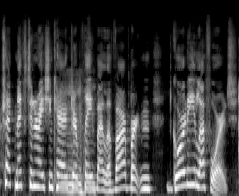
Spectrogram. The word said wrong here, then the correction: Geordi: Is it Gordy or Geordi? – Geordi. – Geordi LaForge. Mm-hmm. So you want to pronounce her name with a soft G like germ, gentle, and exactly.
